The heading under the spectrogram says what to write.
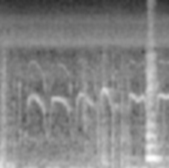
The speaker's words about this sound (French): Les gars, vous entendez pas ? La mouette, elle s'est envolée.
